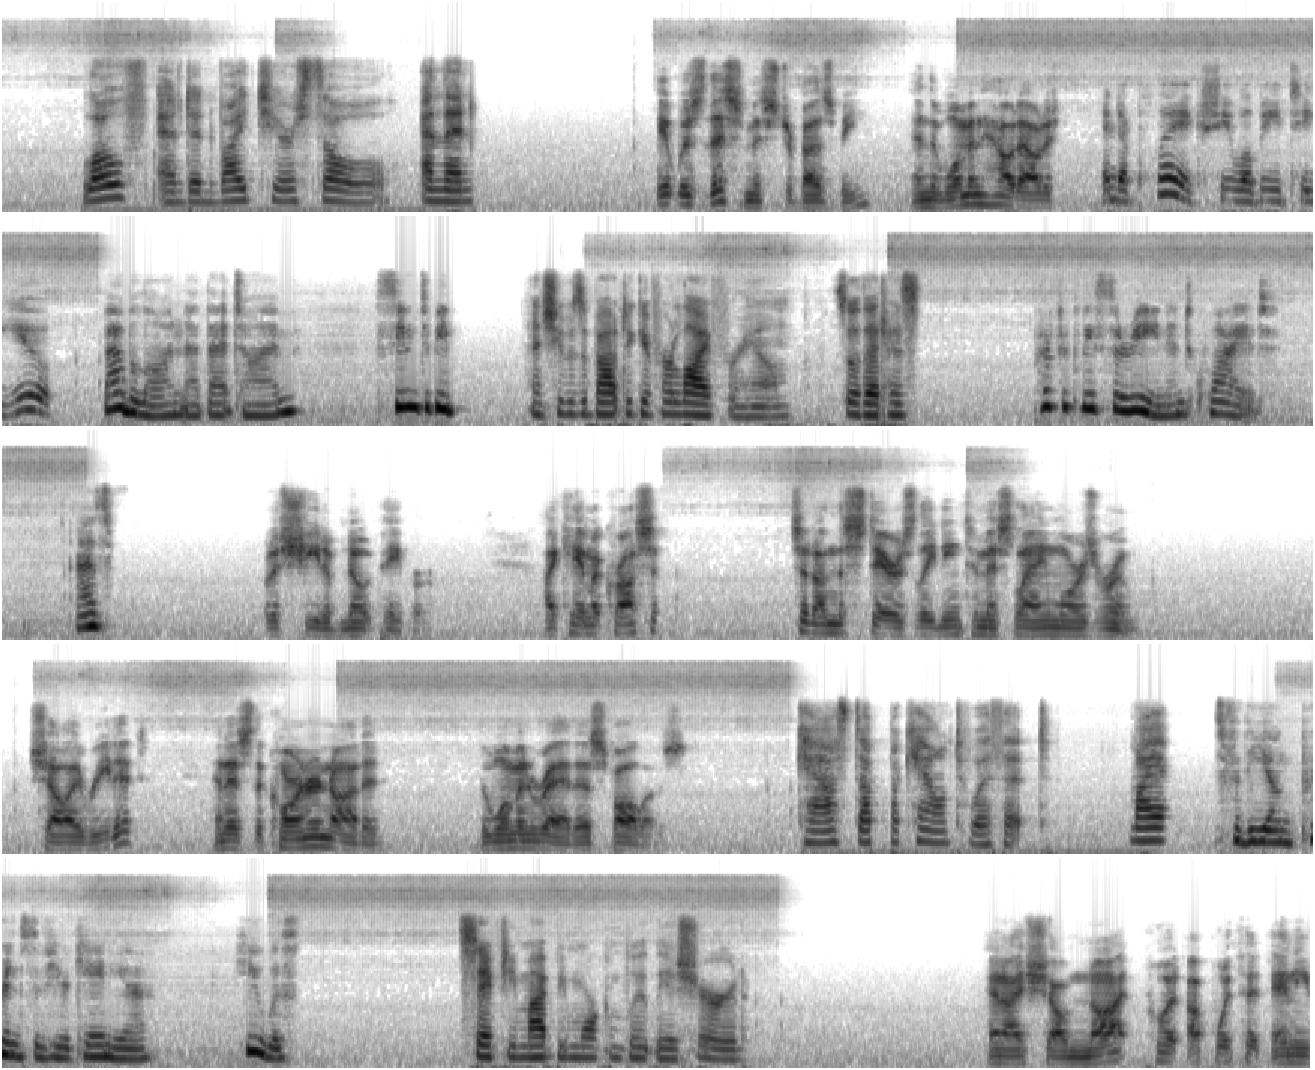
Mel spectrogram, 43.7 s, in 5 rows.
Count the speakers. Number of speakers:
five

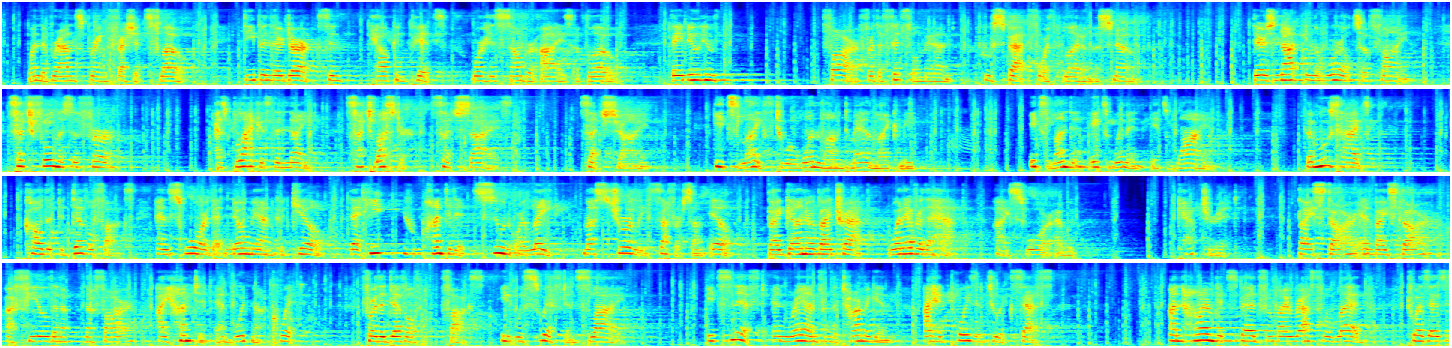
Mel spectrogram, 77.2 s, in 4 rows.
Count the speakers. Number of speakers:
one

